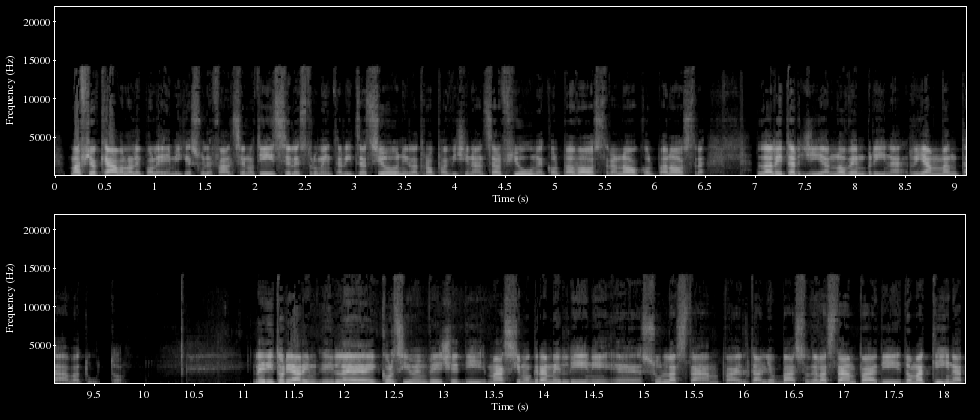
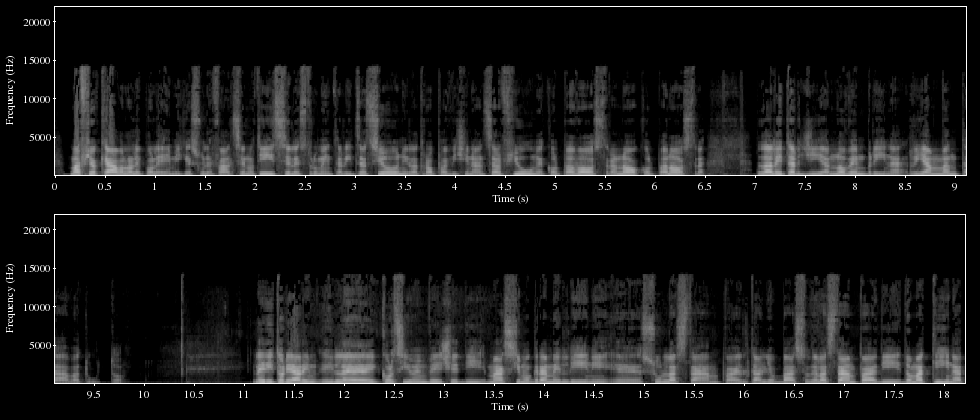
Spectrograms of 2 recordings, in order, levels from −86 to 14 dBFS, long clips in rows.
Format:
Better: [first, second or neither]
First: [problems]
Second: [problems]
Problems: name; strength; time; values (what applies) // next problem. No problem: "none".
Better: second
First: thin; somewhat; fading below 250 Hz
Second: none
